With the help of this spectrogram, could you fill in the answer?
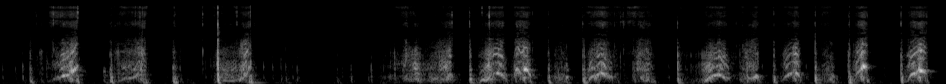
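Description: Fingertips scratch and rub across the front of a hollow white cardboard Montblanc perfume box (75 ml eau de toilette) held in the other hand. The result is a run of short, dry, raspy zipper-like strokes in quick bursts, with a brief quiet pause partway through.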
